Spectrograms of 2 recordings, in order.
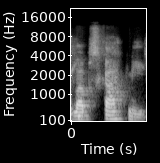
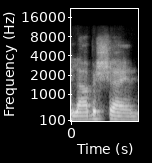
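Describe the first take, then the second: First: Labuschagne said as "lah-bus-KAKH-nee"; original surname pronunciation. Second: Labuschagne said as "LAB-uh-shayn"; anglicised surname. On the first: Shown as a demonstration. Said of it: "his surname is said by the commentators". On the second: Retold or imitated. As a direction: say Labuschagne the easy Australian way. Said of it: "he says, "Just call me Labuschagne".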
